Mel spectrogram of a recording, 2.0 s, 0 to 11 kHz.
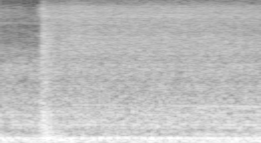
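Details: BMW E36 with an LQ9 swap, unused about six months, battery charged overnight, before first cranking: power window motor gives a smooth, steady low hum with no strain or clicks; window working properly.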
